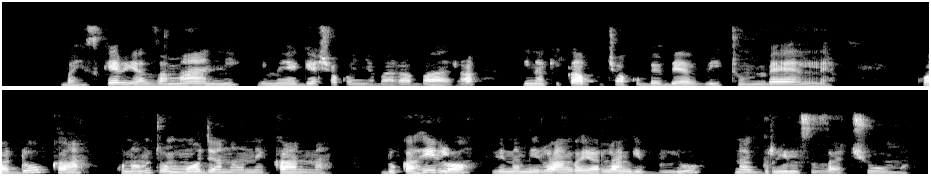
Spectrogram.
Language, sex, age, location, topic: Swahili, female, 25-35, Kisii, finance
